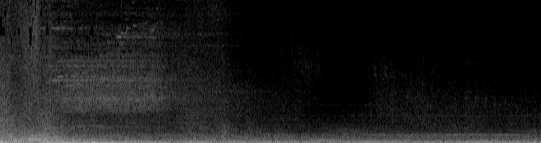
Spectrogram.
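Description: A triumphant musical chord swells and holds steadily.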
